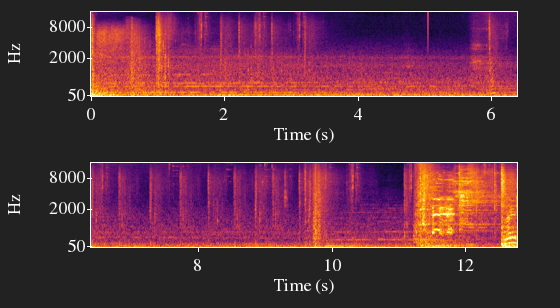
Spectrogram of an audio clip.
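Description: Aggressive chickens in Sekiro, with scattered sharp clucks and squawks over a low rumbling ambient bed, and a louder burst of fowl noise near the end.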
